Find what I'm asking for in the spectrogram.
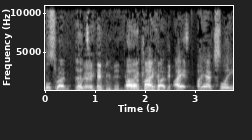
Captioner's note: laughter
